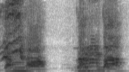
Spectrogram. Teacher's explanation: बिंदी का उच्चारण नाक से हुआ, बोलने में आप थोड़ा सा महसूस कर रहा हो।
